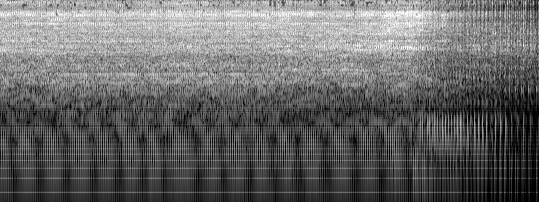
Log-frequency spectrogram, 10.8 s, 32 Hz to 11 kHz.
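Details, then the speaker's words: 2012 Toro TimeCutter SS5000 zero-turn (model 74630), V-twin. Hard, choppy thumping about four times a second, then it winds down and stops; it fires on one cylinder. The fault is later fixed by repairing the rockers and adjusting the valves. "seems to be the case with most V twins they only run on one cylinder so I think this is going to be the root cause to most of these issues right here"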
